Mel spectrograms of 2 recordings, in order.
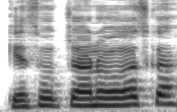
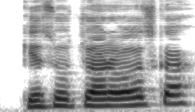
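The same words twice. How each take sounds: The two takes are said the same way.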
